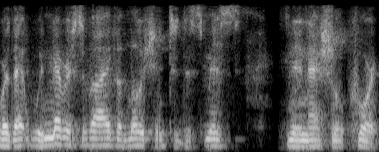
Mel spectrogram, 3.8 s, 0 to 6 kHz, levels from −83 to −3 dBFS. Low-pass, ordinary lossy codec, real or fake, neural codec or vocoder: 5.4 kHz; AAC, 24 kbps; real; none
